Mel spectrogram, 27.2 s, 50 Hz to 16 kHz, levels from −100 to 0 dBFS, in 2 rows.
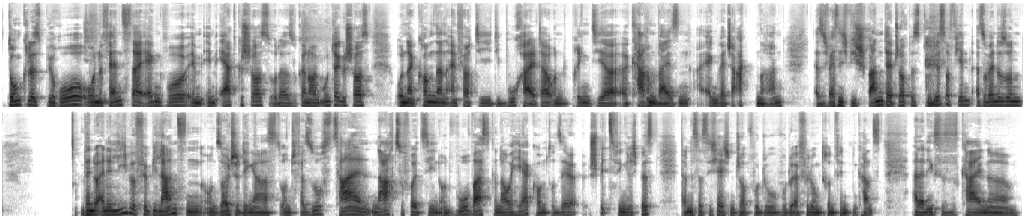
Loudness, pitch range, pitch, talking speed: -21 LUFS, 95-120 Hz, 105 Hz, 190 wpm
